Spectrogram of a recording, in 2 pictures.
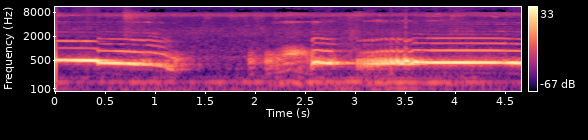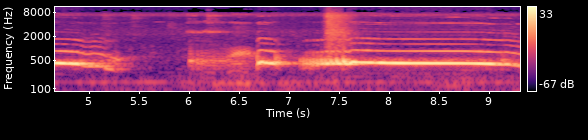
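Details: Barbary dove singing in the long pelung style, kept as lure audio for tutoring doves: three sustained level coos, each sliding down at the end, broken by brief rolling trills and short pauses.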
